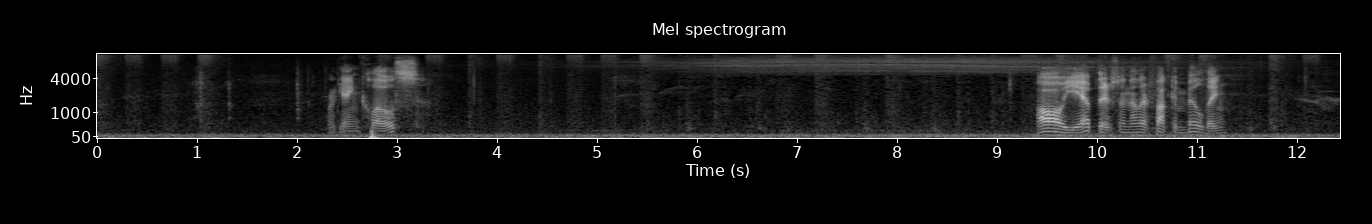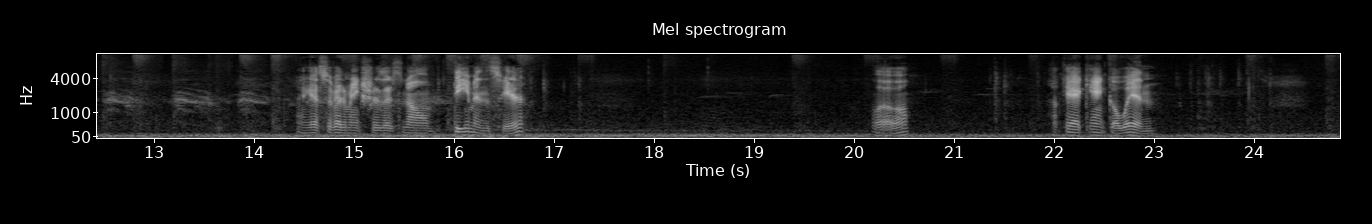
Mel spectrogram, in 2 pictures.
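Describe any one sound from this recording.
Footsteps crunch steadily on dry leaves.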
